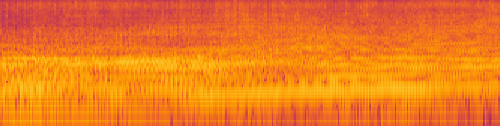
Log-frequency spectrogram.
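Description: Chevy II Nova's engine accelerating away. Its note falls slightly as it passes, then climbs steadily as it pulls away.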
